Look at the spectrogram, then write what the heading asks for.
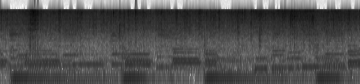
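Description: Vegetables and rice fry in a pan with a loud, continuous sizzle that stays steady throughout, with no talking.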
